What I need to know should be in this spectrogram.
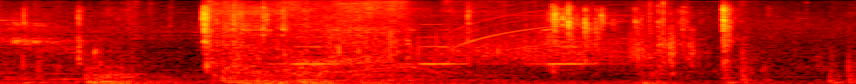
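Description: A heavy sliding door opens with a loud mechanical hiss.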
